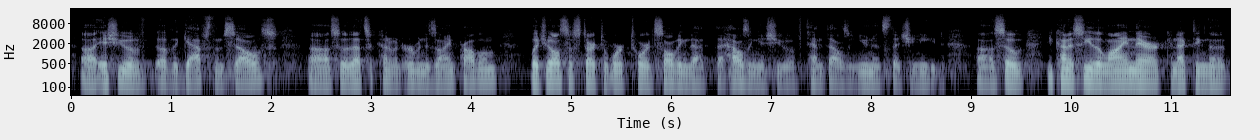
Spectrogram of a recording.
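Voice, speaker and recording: Flat-voiced man presenting a plan. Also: a little high. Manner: steady, lots of "uh" and "kind of". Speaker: urban design presenter. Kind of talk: presentation to an audience. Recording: reverberant hall.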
